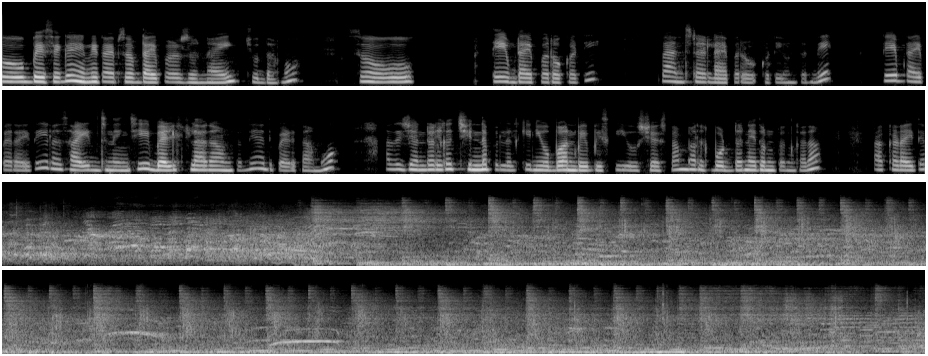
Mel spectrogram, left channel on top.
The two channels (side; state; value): both; different; correlation 0.00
